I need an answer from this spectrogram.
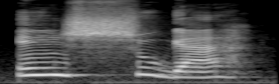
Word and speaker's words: enxugar: Por exemplo, xícara, shampoo, caixa, peixe, enxaguar, enxugar. Normalmente, o X é pronunciado como Z quando colocado entre a vogal e outra vogal em início de palavras.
